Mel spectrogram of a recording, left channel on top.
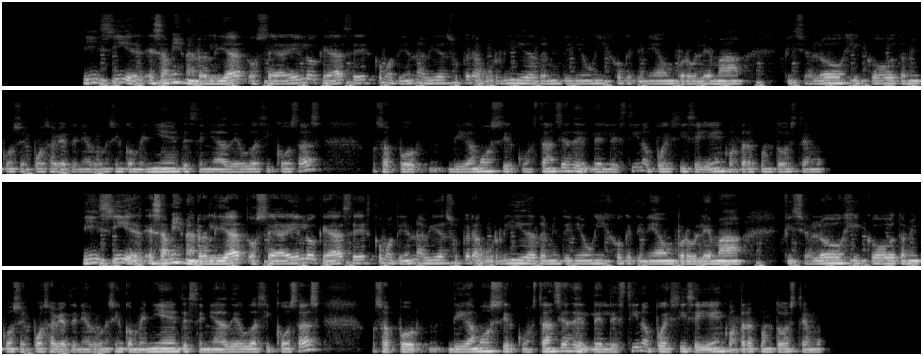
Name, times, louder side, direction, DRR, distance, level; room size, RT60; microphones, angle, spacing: voice 1, 0.8-17.4, right 4 dB, 55° right, 0.3 m, -21 dB
sound 1, 1.0-1.6 1.9-2.0 2.3-2.4 2.6-2.7 3.0-3.5 3.8-3.9 4.1-4.2 4.5-5.4 5.7-5.8 6.0-6.1 6.4-6.5 6.7-7.2 7.5-7.6 7.9-8.0 8.2-9.1 9.4-9.5 9.8-9.9 10.1-10.2, equal, 20° right, 0.7 m, -26 dB
2.5 x 2.3 x 2.6 m
head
